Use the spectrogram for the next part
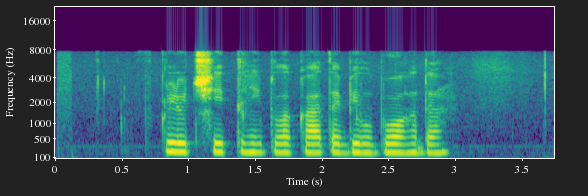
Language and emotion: Russian, neutral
